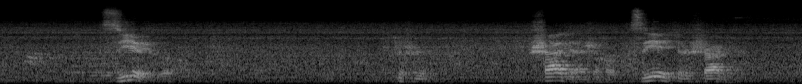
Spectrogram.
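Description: A middle-aged man speaks calmly and close by, in short phrases.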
